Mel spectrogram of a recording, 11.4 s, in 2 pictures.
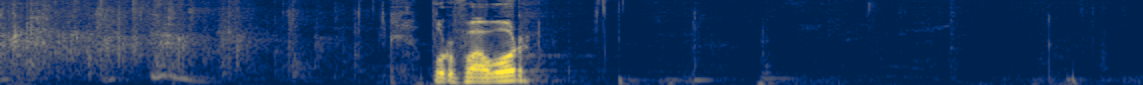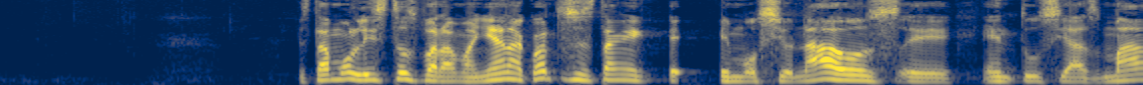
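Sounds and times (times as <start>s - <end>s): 
audience applauding: 0.0s - 2.0s
speech: 2.2s - 2.8s, 7.3s - 11.4s.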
